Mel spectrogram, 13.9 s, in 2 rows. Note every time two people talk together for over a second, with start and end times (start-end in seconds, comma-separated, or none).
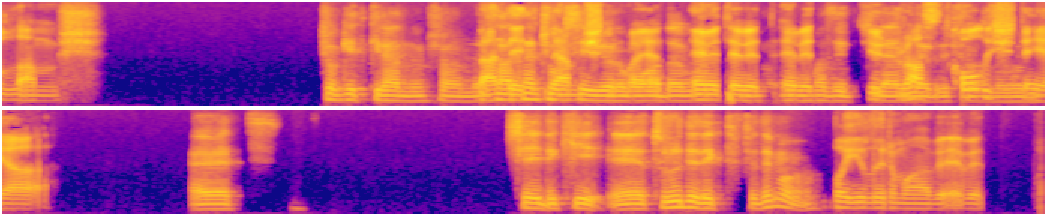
3.2-7.0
